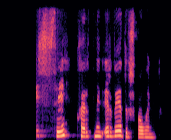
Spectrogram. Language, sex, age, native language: Icelandic, female, 30-39, Icelandic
